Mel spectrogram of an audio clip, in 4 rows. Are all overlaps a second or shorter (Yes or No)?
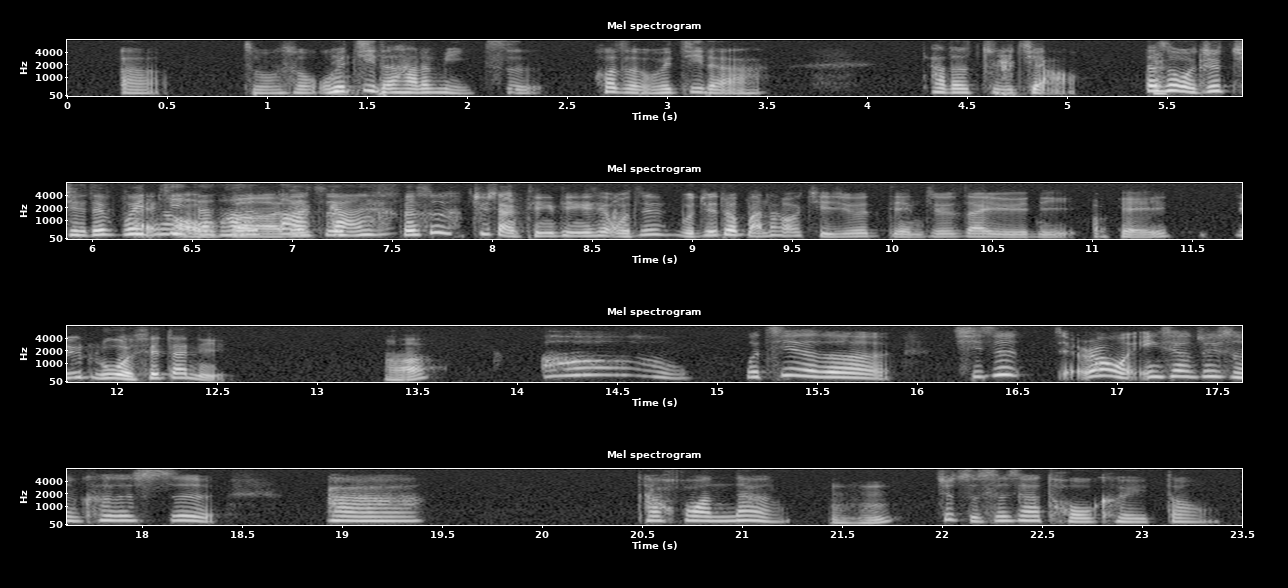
No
